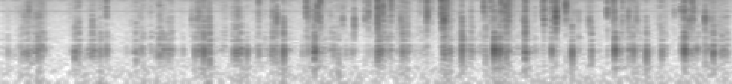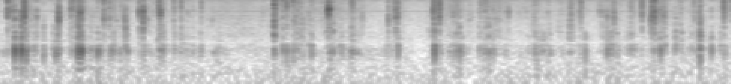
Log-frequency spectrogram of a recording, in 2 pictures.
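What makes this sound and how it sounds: Long nails tap quickly on the spine of a blue atlas held horizontally. The result is a rapid stream of dry, clicky taps with a hollow midrange knock and bright edges, with almost no low end or ring. The tapping eases briefly around the five-second mark before picking up again.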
